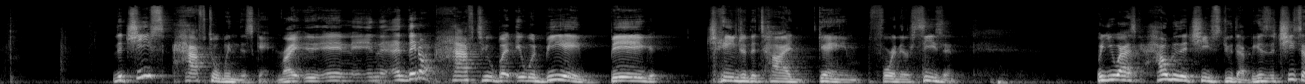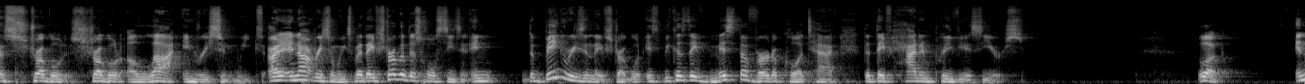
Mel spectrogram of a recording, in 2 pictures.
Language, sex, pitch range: English, male, 120-165 Hz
